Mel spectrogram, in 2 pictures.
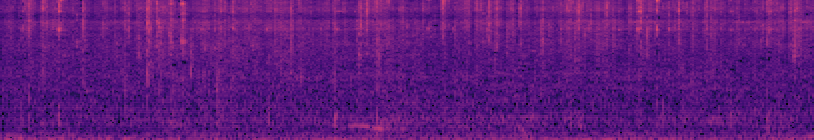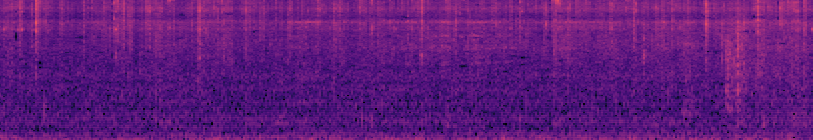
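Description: Pram wheels rolling over pavement, a steady low rumble, with faint street ambience and a short clack near the end.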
